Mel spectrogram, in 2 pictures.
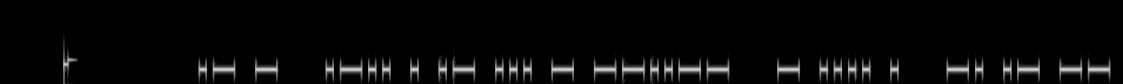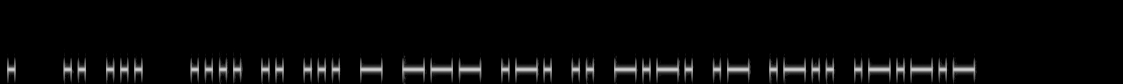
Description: Morse code, heard as a keyed tone, about 17 wpm, 700 Hz. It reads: AT LEAST, THE NAME IS HISTORICAL.
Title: Sentences from Top 1000 Words - Review Part 4 - 17wpm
